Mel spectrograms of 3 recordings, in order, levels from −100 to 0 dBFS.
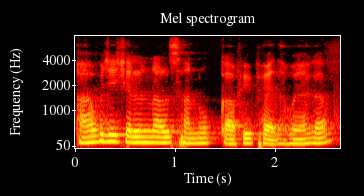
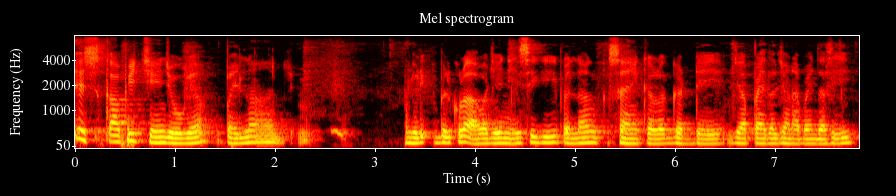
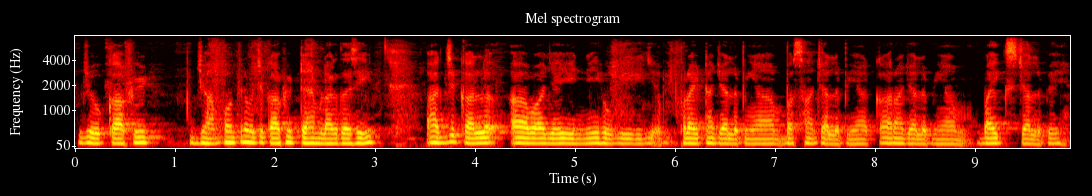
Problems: none marked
